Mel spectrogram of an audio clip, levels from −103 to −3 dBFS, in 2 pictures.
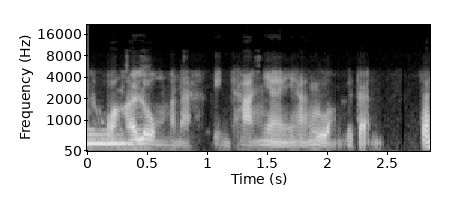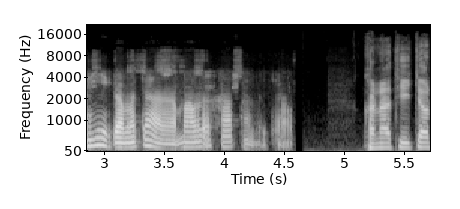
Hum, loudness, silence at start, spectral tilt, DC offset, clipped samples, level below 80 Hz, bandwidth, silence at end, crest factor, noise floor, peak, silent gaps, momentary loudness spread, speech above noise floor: none; -21 LUFS; 0 s; -6 dB/octave; under 0.1%; under 0.1%; -60 dBFS; 12 kHz; 0 s; 20 dB; -57 dBFS; -2 dBFS; 4.60-4.66 s; 17 LU; 36 dB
